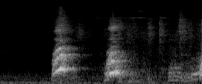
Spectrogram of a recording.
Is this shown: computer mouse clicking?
no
